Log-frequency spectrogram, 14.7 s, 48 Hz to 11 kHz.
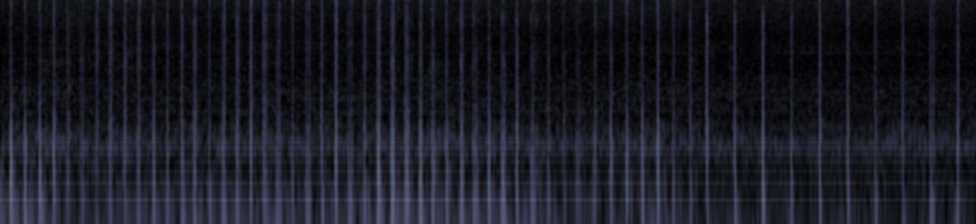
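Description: Two small, solid, light wooden blocks are knocked together and tapped with fingers close to the mic, giving about 58 short, dry, sharp knocks over a low steady hum. The knocks come quickly and unevenly at first, then grow sparser and more spaced out toward the end.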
